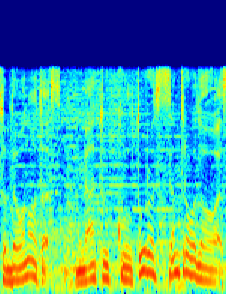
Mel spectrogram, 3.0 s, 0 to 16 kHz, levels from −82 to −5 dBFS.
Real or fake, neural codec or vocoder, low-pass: real; none; 7.2 kHz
